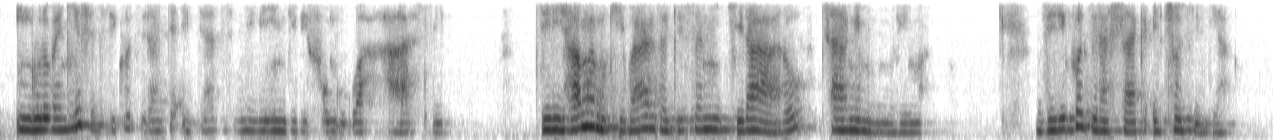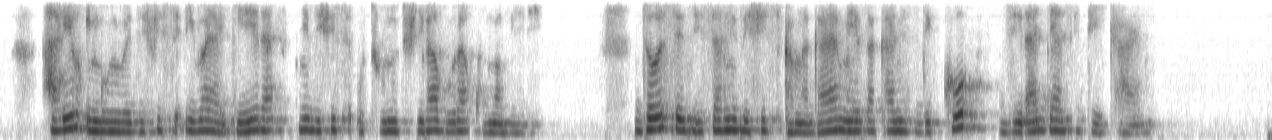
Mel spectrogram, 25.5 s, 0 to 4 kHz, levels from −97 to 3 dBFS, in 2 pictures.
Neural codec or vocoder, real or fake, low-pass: codec, 24 kHz, 3 kbps, HILCodec; fake; 3.6 kHz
